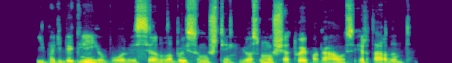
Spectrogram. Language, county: Lithuanian, Klaipėda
